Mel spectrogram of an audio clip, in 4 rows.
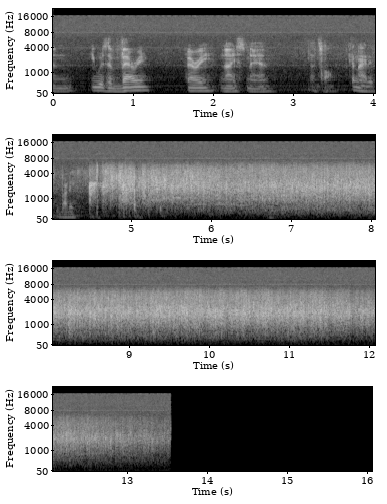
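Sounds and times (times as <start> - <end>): audience applauding: 4.5 - 13.6.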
